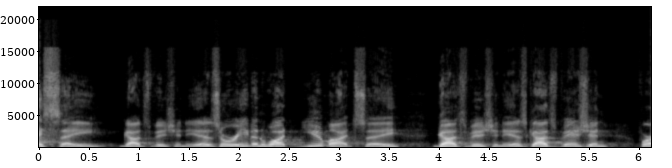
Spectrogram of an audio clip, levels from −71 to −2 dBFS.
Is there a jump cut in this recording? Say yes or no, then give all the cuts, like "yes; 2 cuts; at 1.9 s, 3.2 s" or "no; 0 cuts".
no; 0 cuts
